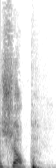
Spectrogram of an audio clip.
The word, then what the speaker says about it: Schoop: El equipo de Minnesota llegó a 300 antes que los Yankees de Nueva York, y fue Jonathan Schoop. ¿Se dice así? – Ellos dicen Schoop.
